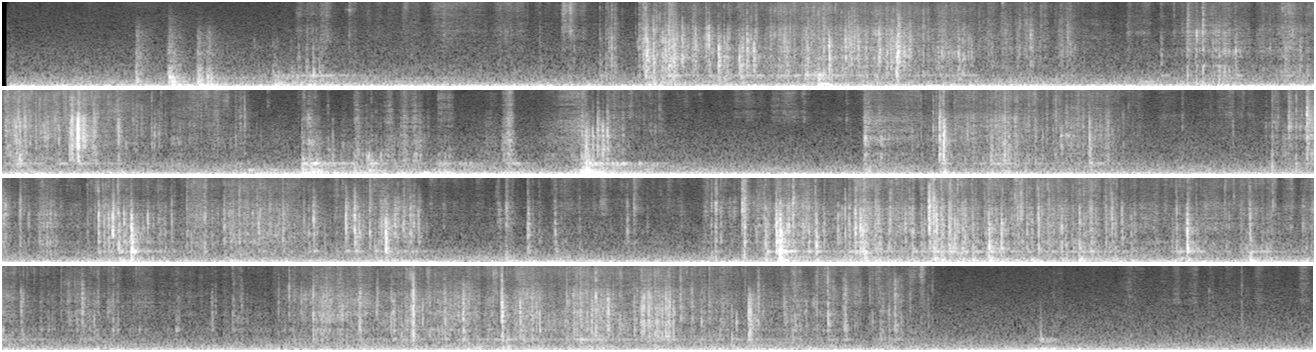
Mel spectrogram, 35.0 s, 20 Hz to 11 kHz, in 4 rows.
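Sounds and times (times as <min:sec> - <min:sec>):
hands crushing chalk blocks: 0:02.0 - 0:10.4, 0:17.2 - 0:32.5.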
